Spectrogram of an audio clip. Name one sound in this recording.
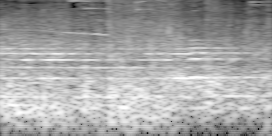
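Fire roars loudly.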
